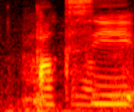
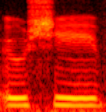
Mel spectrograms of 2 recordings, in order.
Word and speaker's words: Uxie: Uxie cosplay, apparently that's how you pronounce it. I've always been pronouncing it Ushi because that's how the Asians do it.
